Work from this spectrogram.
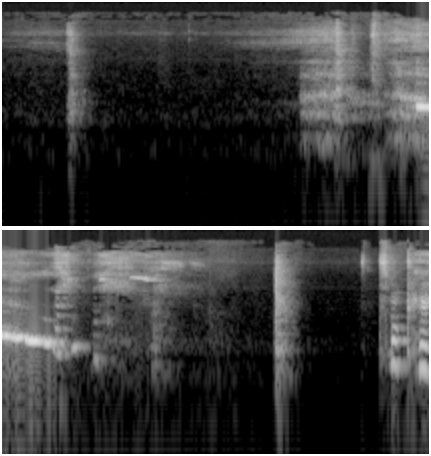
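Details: Cairn Terrier, indoors in a bathroom, upset by a foot bath that is not running: a drawn-out whine sliding downward, with a few short thumps before it, brief scuffs after, and a person's soothing voice at the end.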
